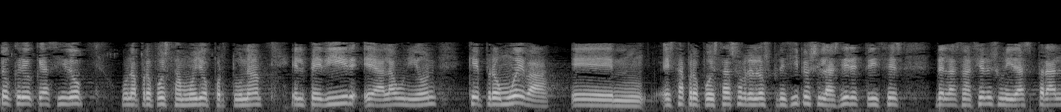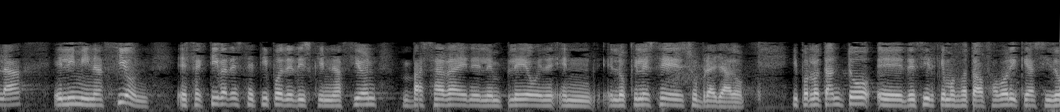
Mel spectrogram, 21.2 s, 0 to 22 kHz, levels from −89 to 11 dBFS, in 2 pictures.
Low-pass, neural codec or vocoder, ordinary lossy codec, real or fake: 5.4 kHz; none; MP3, 32 kbps; real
